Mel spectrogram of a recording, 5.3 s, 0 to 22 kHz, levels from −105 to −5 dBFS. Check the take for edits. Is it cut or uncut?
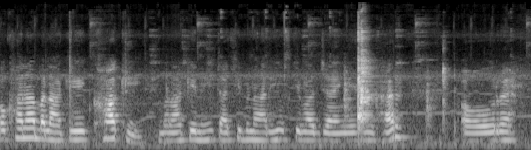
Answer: uncut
